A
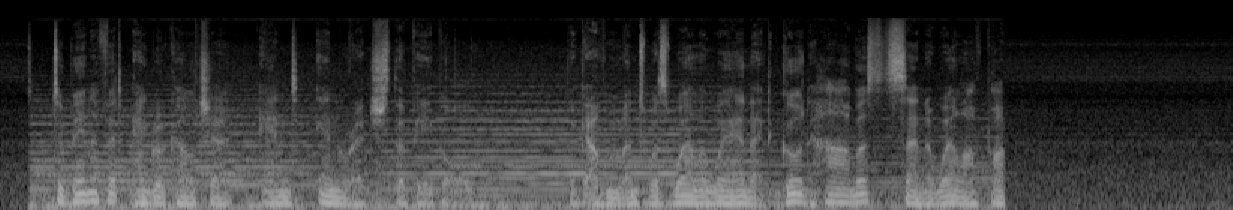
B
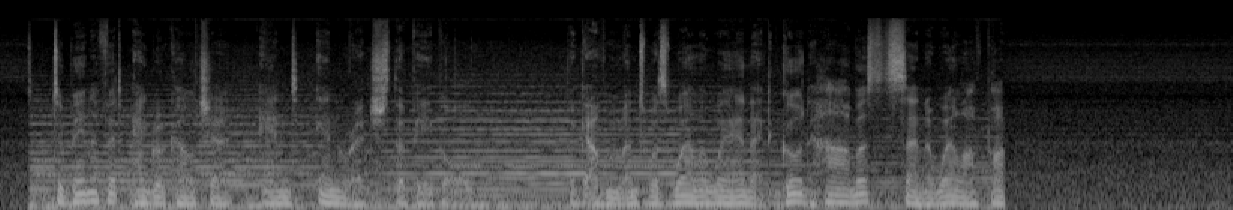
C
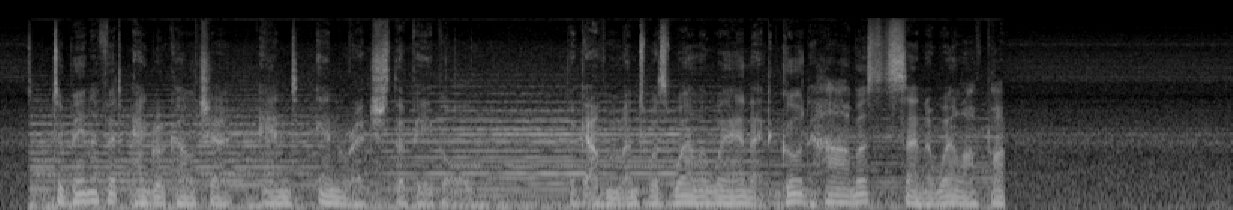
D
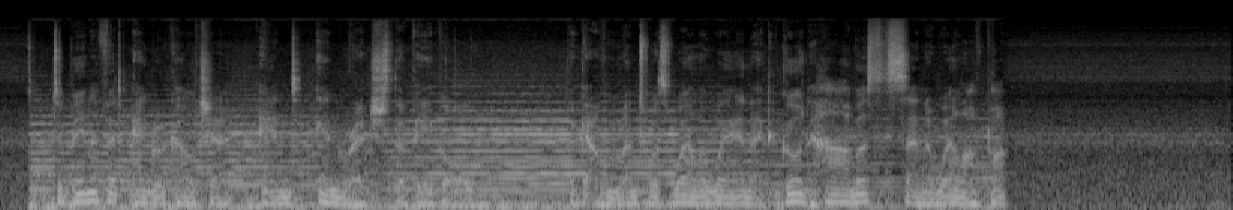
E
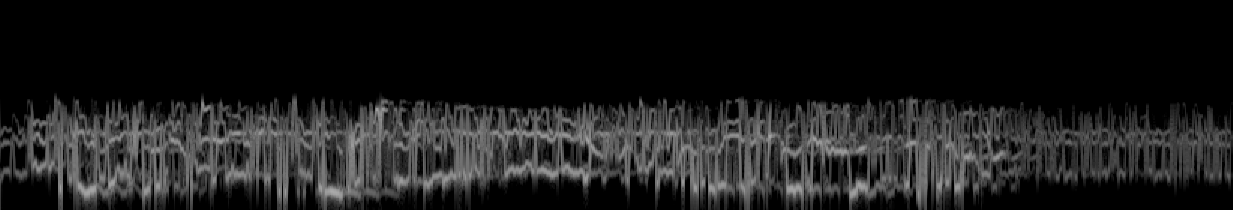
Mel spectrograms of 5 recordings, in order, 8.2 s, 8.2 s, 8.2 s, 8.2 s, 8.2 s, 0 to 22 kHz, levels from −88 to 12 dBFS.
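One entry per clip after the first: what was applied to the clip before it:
compression 1.5:1, threshold -29 dBFS, peak gain reduction 4 dB
peaking EQ 1.7 kHz +13 dB 0.59 oct; trim +3 dB
peak limiter -18 dBFS, peak gain reduction 11 dB; doubling 28 ms -13.5 dB; trim +3 dB
formants replaced by sine waves; feedback delay 124 ms, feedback 42%, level -19 dB; trim -6.5 dB

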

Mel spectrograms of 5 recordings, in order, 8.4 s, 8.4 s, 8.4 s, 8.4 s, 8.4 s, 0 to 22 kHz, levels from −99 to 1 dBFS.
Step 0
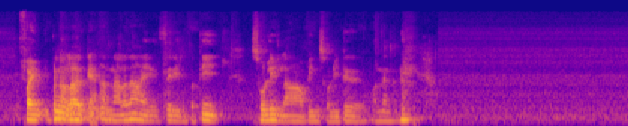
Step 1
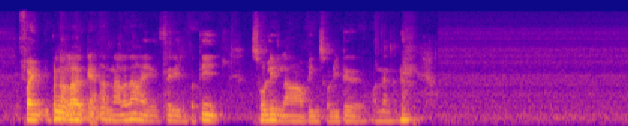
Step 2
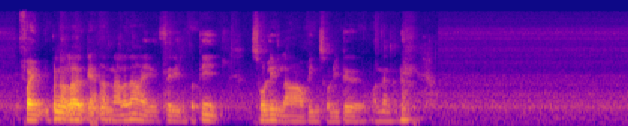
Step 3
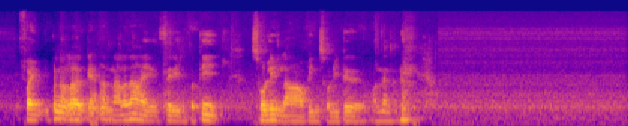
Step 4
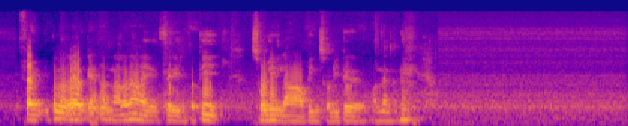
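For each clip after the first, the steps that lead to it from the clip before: band-stop 420 Hz, Q 14; trim +3.5 dB
graphic EQ 125/250/500/2000/4000/8000 Hz -9/-12/+10/-5/-10/+4 dB; trim -1.5 dB
level rider gain up to 8.5 dB
transformer saturation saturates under 1.7 kHz

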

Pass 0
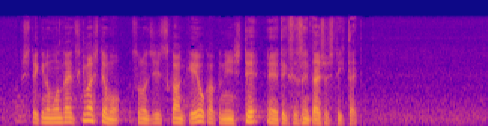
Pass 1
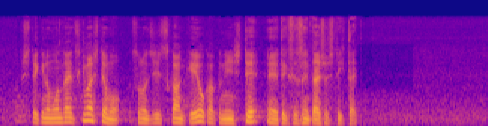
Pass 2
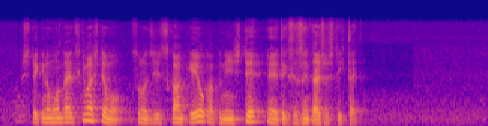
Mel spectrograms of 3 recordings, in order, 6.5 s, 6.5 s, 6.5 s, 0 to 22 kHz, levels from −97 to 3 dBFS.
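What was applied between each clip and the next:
time-frequency box 4.75–5.50 s, 1.2–5.2 kHz -8 dB
feedback delay 70 ms, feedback 46%, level -15.5 dB; resampled via 22.05 kHz; trim -2.5 dB

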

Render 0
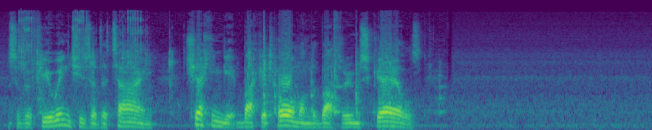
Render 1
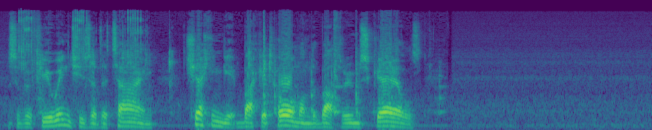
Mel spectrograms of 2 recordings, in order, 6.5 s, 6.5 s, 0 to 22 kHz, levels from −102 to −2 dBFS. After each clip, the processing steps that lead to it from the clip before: treble shelf 3.6 kHz +10 dB; trim -3 dB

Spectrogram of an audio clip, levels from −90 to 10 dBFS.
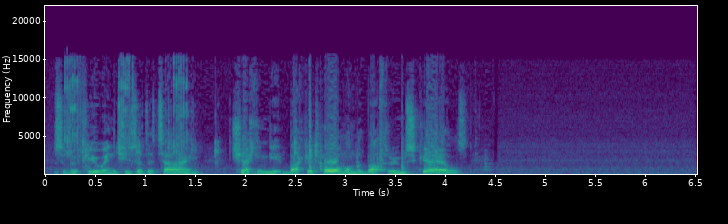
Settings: comb 4.7 ms, depth 71%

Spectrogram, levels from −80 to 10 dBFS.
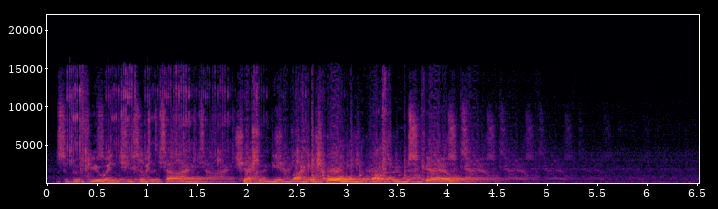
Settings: two-band feedback delay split 800 Hz, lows 149 ms, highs 389 ms, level -8.5 dB; decay stretcher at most 40 dB/s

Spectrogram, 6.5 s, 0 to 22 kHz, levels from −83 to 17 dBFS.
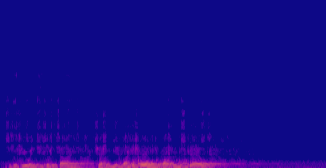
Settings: boxcar filter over 27 samples; trim -9 dB

